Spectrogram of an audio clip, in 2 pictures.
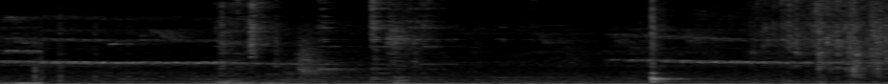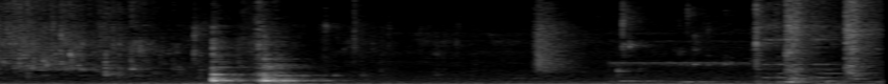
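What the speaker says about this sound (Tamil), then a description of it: "இது இப்போ வடிகட்டிடலாம்." Blended amla (gooseberry) juice is strained through a sieve in a home kitchen, giving sparse close drips, wet squishes and scraping taps that sharpen into a few louder splashy bursts near the end, with a low steady hum underneath.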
